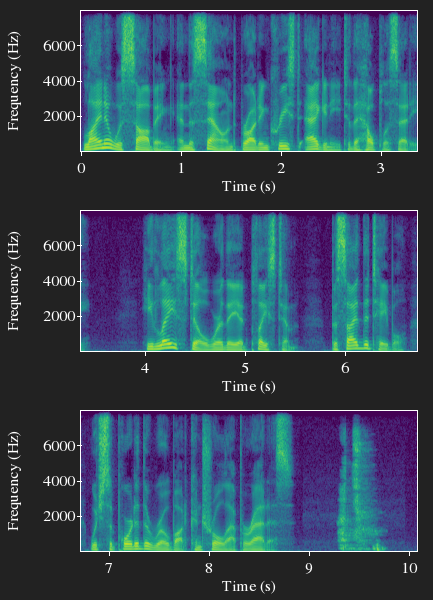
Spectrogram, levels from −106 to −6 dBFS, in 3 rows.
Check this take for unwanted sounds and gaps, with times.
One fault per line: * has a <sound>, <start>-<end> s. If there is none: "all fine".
* has a sneeze, 9.3-9.8 s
